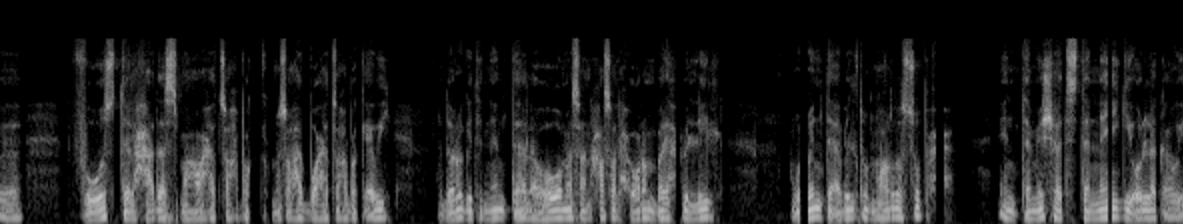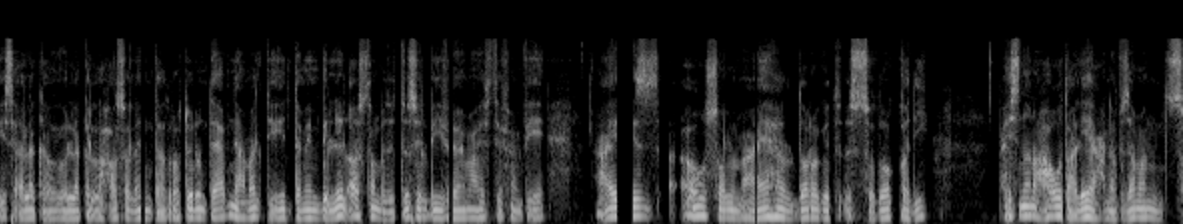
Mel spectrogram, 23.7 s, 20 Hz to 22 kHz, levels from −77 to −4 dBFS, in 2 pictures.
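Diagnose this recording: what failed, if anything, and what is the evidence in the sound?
The speech drops abruptly to dead silence and back eight times with no fade: 40 ms holes at 6.76, 11.08, 13.24 and 16.32 s, 80 ms at 8.0 and 9.36 s, a 160 ms gap at 18.0 s, and an 18 ms hole at 19.38 s. These are blocks of digital silence from the driver or buffer stage: the audio program missed its deadline to fill the output buffer, so whole blocks went out as zeros.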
